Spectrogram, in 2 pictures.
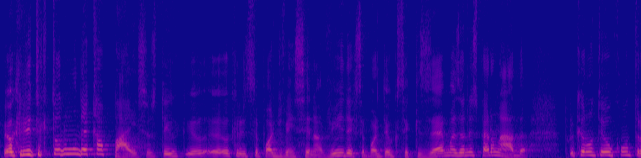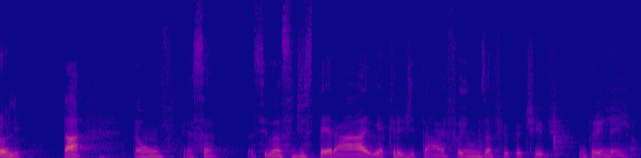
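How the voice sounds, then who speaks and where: Fast-talking energetic man. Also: a little high. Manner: energetic, emphatic, many fillers. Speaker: podcast host answering questions. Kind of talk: casual motivational talk.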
